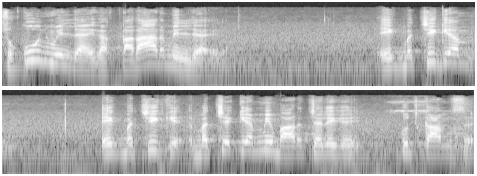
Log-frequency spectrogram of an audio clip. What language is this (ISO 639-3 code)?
hin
